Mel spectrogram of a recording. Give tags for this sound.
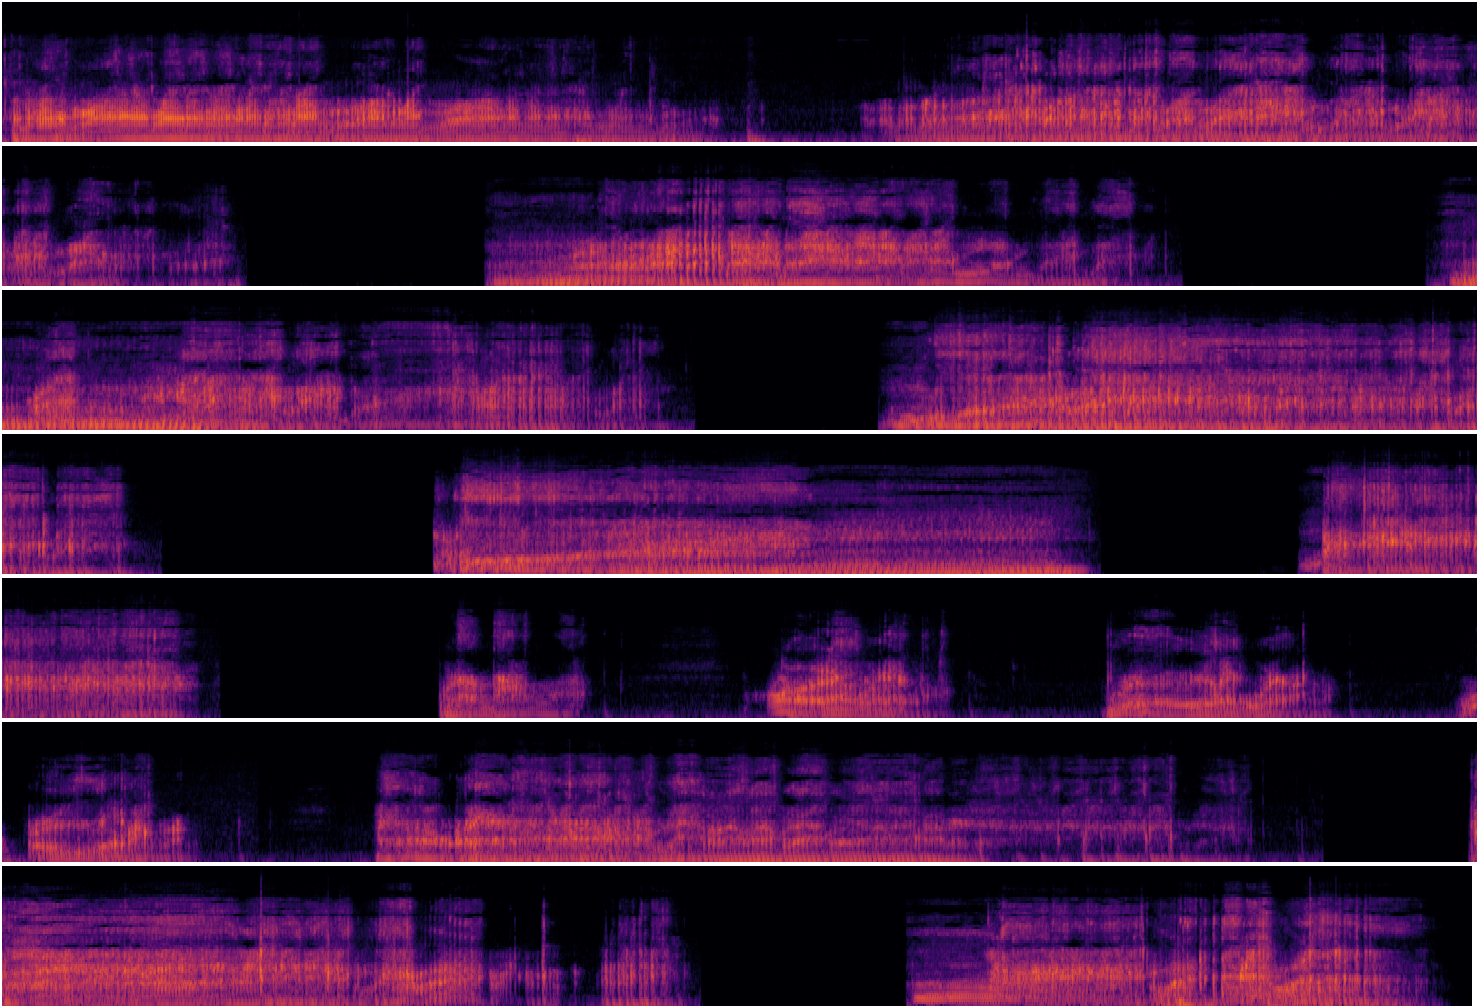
disgusting; ew; gargle; gross; gurgling; monster; yucky

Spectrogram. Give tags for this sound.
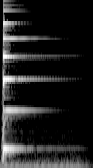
sounds; Circus; toy-piano; Piano; packs; Toy; Carnival

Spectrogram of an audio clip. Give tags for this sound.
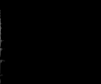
click; countdown; metronome; one; one-shot; shot; snare; wood

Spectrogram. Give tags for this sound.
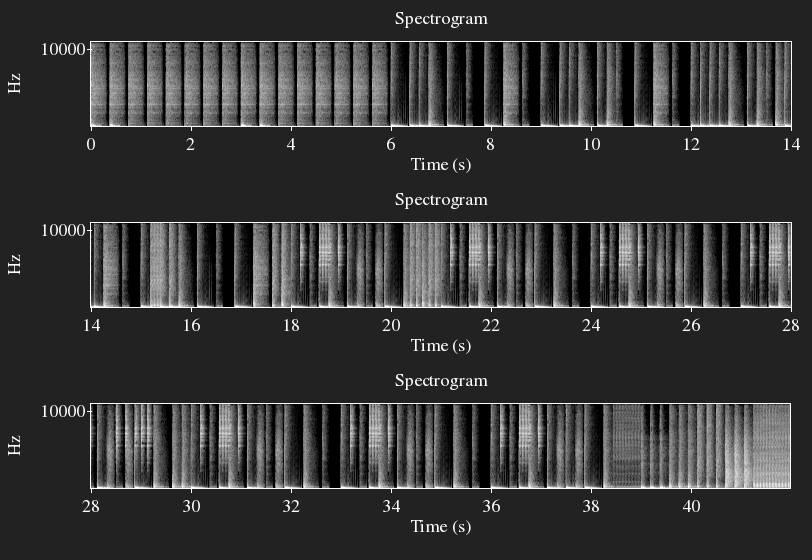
drum; rap; beat; ghetto; hip-hop

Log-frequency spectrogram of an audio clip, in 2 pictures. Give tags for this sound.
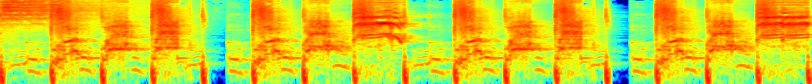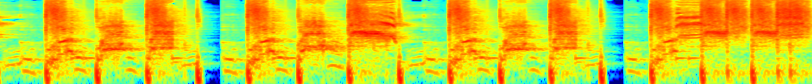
Beat; Monkey; Loop

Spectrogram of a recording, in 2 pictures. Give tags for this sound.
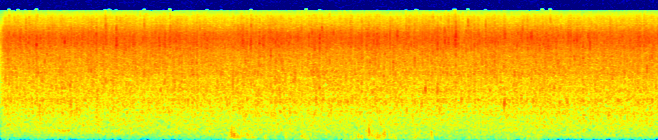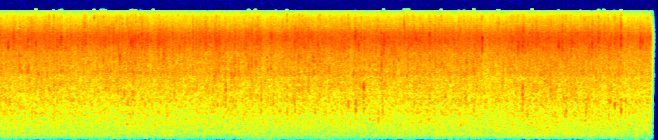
fast; flowing; water

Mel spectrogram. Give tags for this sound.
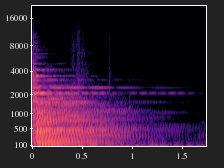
classic; classical; drama; dramatic; hit; mystery; piano; sting

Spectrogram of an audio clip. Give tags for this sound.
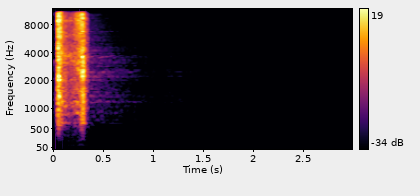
Bushmaster; Gun; Gun-FX; M4; Magazine

